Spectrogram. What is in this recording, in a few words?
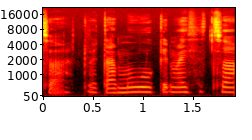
"mwg", Welsh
